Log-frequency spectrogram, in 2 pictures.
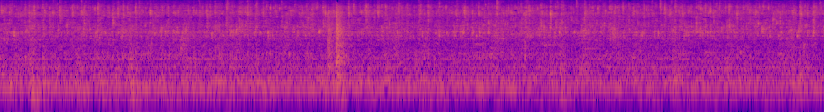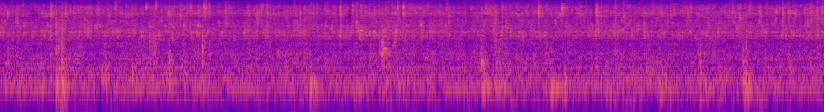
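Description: Water running steadily into a twin-tub washing machine's wash tub as it fills for a rinse, with a couple of faint knocks.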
